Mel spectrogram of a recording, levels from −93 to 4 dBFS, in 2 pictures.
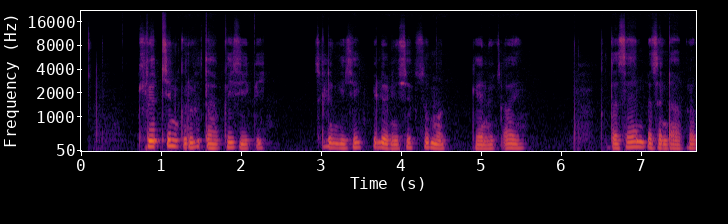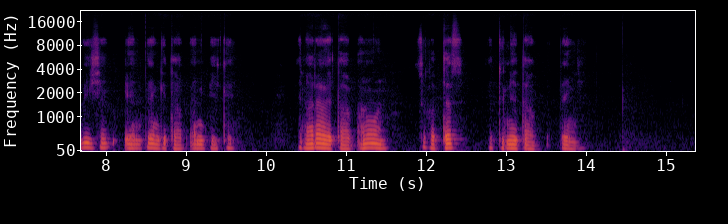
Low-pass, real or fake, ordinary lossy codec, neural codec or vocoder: none; fake; none; codec, 44.1 kHz, 7.8 kbps, DAC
